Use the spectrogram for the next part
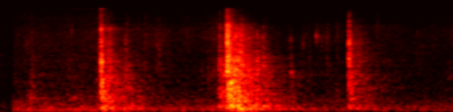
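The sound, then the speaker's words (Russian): A door is pushed firmly shut, a solid thud framed by a lighter knock just before and a latch-like clack just after, with no talking. “плотно закрывает дверь”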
